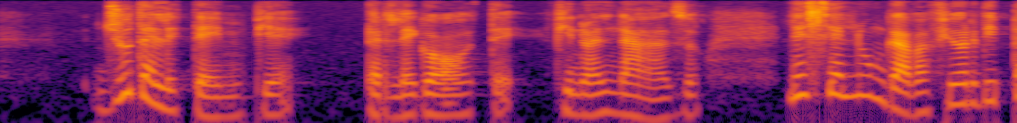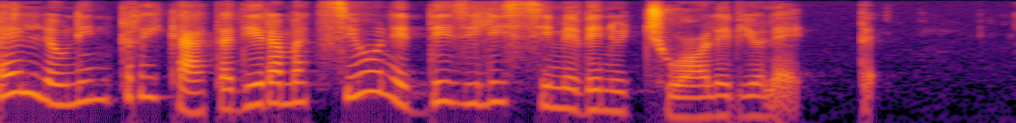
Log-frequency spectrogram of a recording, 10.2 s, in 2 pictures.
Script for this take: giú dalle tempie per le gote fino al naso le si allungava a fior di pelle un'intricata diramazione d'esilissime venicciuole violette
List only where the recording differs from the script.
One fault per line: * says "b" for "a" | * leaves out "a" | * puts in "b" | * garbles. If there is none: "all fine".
all fine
